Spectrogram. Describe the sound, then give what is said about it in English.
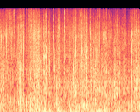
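Tape being peeled off a sealed, wrapped Christmas present makes a steady crackling, crinkly rustle that runs unbroken from start to finish at an even level. “How the hell have you sealed this up? I don't know, actually. I can't remember. I think there's tape at this side. Oh, okay. Undo the tape.”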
